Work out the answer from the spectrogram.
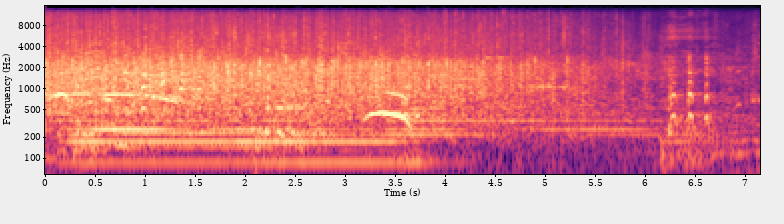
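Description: Sustained applause from an audience in Florence, Alabama welcomes a vocal group's lead singer. The clapping is loud and dense, holds steady over a low hum, then slowly thins and fades toward the end.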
